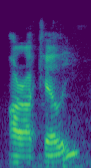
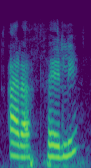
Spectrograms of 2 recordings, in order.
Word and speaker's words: Araceli: And we also have Arakeli. Hi, my name is pronounced Araceli, like with a th sound instead of Araceli?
